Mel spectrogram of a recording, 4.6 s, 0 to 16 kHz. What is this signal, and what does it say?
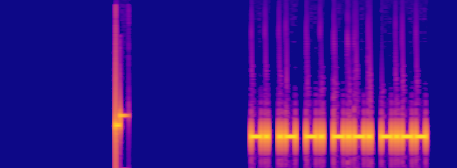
Morse code, heard as a keyed tone, about 34 wpm, 700 Hz. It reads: NANCY
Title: USA Common Names - 35wpm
